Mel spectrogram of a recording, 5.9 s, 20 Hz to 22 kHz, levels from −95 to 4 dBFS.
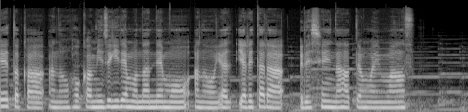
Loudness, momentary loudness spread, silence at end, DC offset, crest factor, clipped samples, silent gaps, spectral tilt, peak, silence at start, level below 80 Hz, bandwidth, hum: -19 LUFS; 6 LU; 0 s; under 0.1%; 16 dB; under 0.1%; none; -5 dB/octave; -4 dBFS; 0 s; -52 dBFS; 16.5 kHz; none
